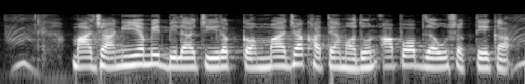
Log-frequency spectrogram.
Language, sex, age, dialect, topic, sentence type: Marathi, female, 31-35, Standard Marathi, banking, question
